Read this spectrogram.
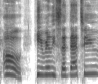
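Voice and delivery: lightly voiced MJ, high and charmed; mock MJ. Reviewer lightly voicing MJ, charmed, in a high voice. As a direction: ask it like a charmed girl. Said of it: "And she's like".

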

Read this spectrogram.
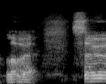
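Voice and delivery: usual speaking voice

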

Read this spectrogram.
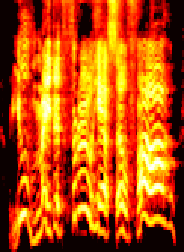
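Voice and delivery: very high, slow squeaky voice; high villain voice. Acted. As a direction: squeak it out slowly. Voicing a villain greeting.

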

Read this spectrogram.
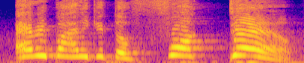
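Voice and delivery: loud, high raid command; imitated police shout. Storyteller acting the cops pulling up, imitated shout. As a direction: belt it out like cops bursting in.

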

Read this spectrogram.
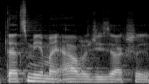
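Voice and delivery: usual speaking voice

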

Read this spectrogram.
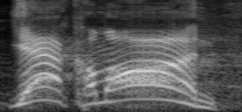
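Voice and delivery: high, loud, drawn-out holler; acted boisterous shout; rowdy welcome. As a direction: whoop them in to the party. Party guests cheering the invitation.

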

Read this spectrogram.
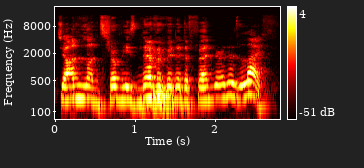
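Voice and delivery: high, loud 1920s newspaper editor. Retold or imitated. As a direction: bark it like an old-time editor. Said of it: "I sound like a newspaper editor from the nineteen twenties".

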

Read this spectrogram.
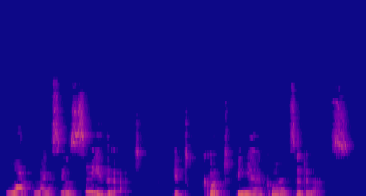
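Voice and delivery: high, lilting, curious question; Ezra, innocently questioning. A narrator's reading. Ezra questions Crowley's suspicion of a set-up, innocently.

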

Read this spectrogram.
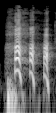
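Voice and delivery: loud, high mocking ha-ha; burst of laughter. Planet bursts out laughing at Pudding's name, mocking laugh. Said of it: "just burst out laughing".

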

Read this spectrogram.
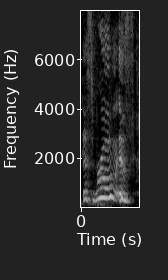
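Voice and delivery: high, loud exasperation breaking into laughter; exasperated disbelief. Retold or imitated. Podcaster objecting that the dance is tiny, exasperated disbelief. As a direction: hammer home the absurdity, ending in a laugh.

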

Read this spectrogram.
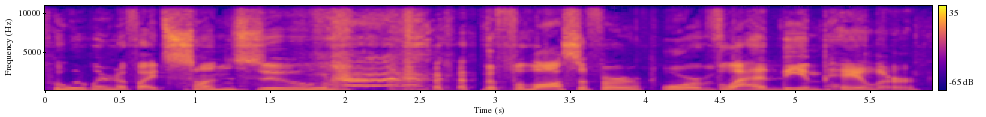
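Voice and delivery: high hyped trailer voice; dramatic TV announcer. Retold or imitated. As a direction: sell it like a cheesy show promo. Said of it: "Episodes like".

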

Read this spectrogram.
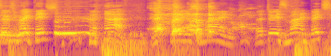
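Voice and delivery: loud laughing gloat. Acted. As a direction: gloat slowly, triumphant. Gloating after prank.

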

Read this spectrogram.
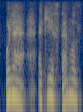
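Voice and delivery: a light mock of a breathy, angelic Castilian dub; lightly imitating an overdone Spain dubbing actor; Spanish dubbing voice. Mocking Spanish dubbing to podcast friends, light angelic storyteller voice. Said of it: "como una voz orgasmo angelical".

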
